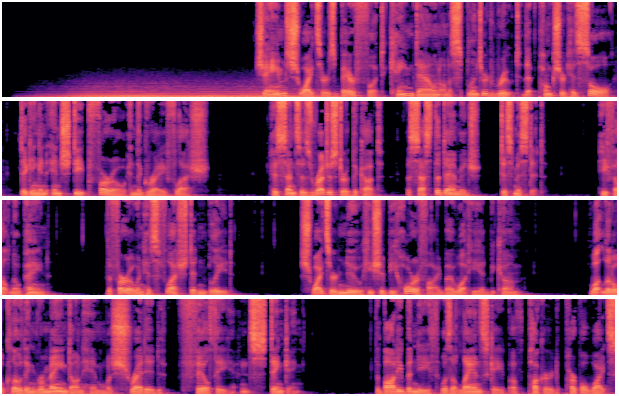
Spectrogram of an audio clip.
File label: narrative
